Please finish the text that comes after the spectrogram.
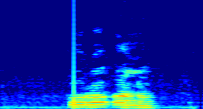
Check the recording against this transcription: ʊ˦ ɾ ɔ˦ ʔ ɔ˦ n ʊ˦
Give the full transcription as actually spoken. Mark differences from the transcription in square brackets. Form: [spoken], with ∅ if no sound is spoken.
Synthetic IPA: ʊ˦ ɾ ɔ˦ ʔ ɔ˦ n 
